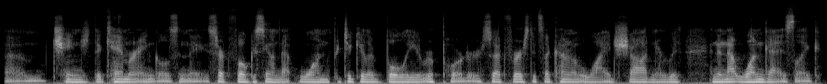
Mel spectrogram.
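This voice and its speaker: Male podcast co-host, forties, gravelly, rambling thinker. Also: medium pitch, steady tone, fast, hardly any pauses, darkish tone. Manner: rambling, thinks aloud with many fillers. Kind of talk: casual film-discussion chat.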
